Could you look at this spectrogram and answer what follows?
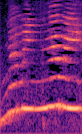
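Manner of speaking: put-on coaxing baby talk, high, slow, sing-song.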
